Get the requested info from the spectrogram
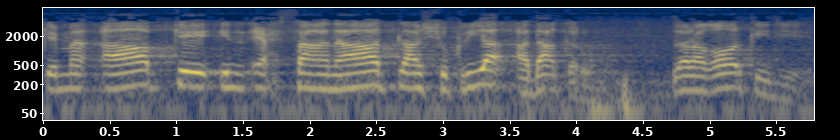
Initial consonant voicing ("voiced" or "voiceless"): voiceless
